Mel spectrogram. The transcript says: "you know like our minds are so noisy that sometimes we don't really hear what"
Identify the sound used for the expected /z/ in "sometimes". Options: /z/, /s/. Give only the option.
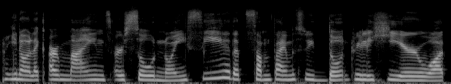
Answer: /s/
